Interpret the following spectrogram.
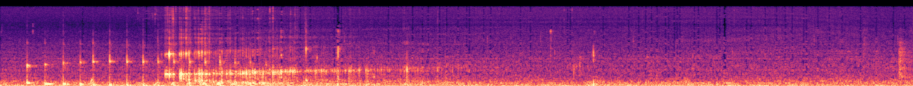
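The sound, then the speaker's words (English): Belgian ale pours into a narrow glass, a brief gurgling rush early on, then a steady soft fizzing and crackling of foam as a tall head forms, continuing quietly throughout, with no one talking. “I have another type of glass now this today, and this is a little bit, gives a little bit higher head.”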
